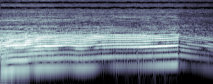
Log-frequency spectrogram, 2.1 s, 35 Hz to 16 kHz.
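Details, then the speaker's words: Homelite 1050 100cc two-stroke chainsaw with 404 chain, first cut in wood: high steady scream that sags under load, running lean and without power even when richened; owner suspects a serious air leak. "well that 1050 isn't running so hot guys um i keep riching it up and it's still running like it's lean so we got some sort of a serious air leak going on it's got no power no nothing"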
